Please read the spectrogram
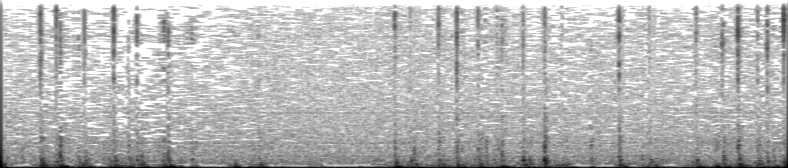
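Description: Typing on a computer keyboard: quick runs of key clicks in two spells, with a pause of about a second and a half in the middle.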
